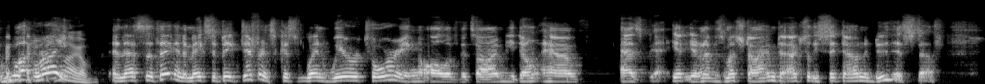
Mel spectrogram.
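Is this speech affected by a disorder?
No.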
